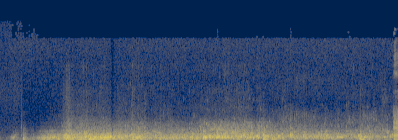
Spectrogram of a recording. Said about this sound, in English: But that noise you hear is keen scuba divers, and they rave about the incredible World War II wreck diving.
